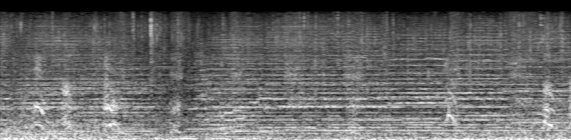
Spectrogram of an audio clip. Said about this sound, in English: Dogs.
